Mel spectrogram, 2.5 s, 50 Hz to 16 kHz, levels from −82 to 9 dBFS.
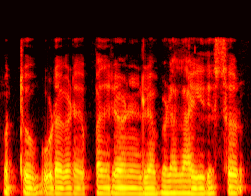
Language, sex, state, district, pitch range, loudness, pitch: Kannada, male, Karnataka, Koppal, 105-110 Hz, -16 LUFS, 105 Hz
